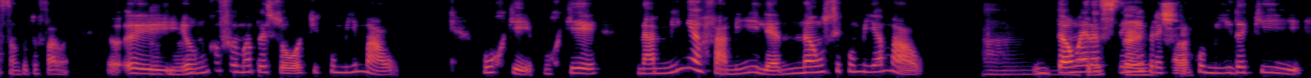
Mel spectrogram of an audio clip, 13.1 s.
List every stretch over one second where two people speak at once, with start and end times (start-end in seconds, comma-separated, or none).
10.7-11.9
